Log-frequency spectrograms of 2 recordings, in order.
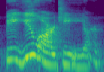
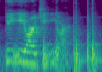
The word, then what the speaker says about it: Berger: Burger. No. Berger. Yes. Not burger. What are you? Who's a narcissist? Berger. Bur would be a Jewish way to spell it.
